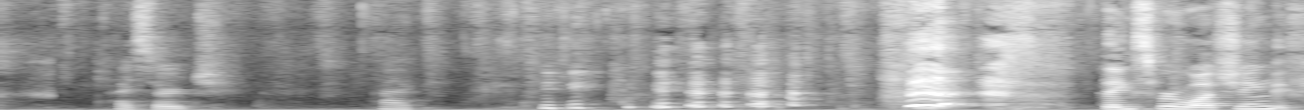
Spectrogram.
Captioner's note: laughing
